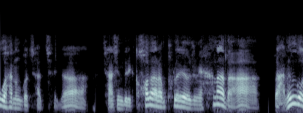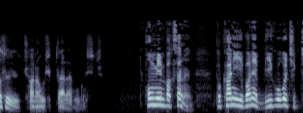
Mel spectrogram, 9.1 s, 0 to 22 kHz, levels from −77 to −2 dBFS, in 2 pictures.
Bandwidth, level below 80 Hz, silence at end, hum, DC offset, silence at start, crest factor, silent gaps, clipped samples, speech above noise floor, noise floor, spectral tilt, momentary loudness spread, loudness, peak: 11.5 kHz; -60 dBFS; 0 s; none; under 0.1%; 0 s; 20 dB; none; under 0.1%; 42 dB; -64 dBFS; -4.5 dB/octave; 15 LU; -22 LUFS; -2 dBFS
